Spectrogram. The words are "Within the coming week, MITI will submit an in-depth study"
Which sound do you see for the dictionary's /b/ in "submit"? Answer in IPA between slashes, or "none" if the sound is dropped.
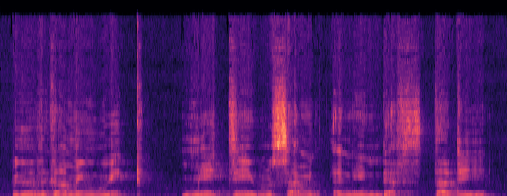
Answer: none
